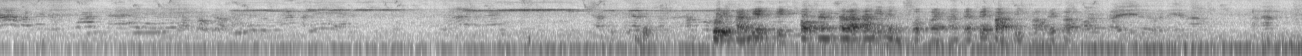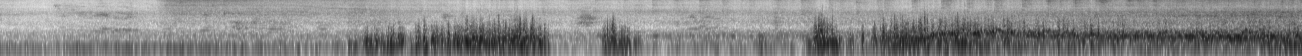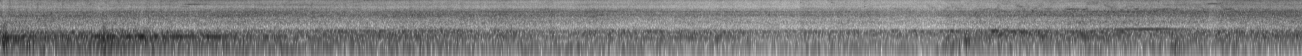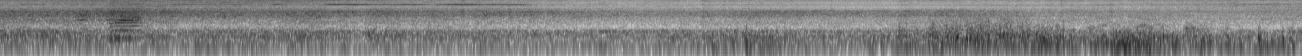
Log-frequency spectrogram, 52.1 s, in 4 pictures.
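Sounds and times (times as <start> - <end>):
diesel locomotive engine: 0.0 - 52.0
train coaches rolling by: 0.0 - 52.0
brake or wheel squeals: 41.8 - 44.4.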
